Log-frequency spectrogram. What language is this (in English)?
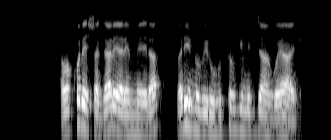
Kinyarwanda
